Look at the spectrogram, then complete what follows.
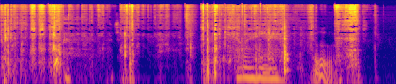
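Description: Cardboard box and its flaps being handled and pulled open, with scraping, rustling and tapping of card and packaging. A short low hum of a voice comes about five seconds in.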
